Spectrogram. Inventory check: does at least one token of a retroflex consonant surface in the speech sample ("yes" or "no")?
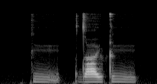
yes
